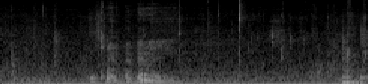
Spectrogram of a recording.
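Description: Someone takes a quiet sip of a drink, with soft wet mouth sounds, a brief swallow and faint clicks against a low background hum.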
